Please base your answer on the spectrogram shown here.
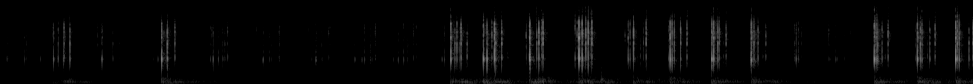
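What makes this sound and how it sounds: A small, square, black plastic Maybelline Fit Me loose powder jar, closed, is held in both hands and tapped and scratched with long nails. The result is a steady run of crisp, bright, clicky taps with short scratchy crackles and almost no low end. The taps start soft and sparse, then grow louder and denser in the second half.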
